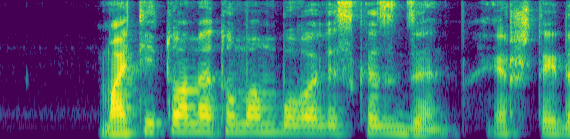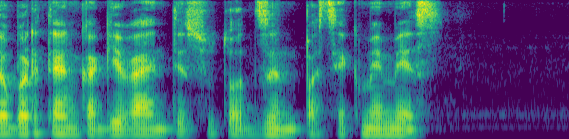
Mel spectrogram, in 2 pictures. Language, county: Lithuanian, Vilnius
